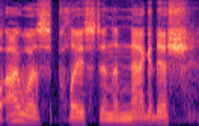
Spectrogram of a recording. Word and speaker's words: Natchitoches: was placed in the naga dish that's how you say it not nachitosis it's negadish i learned this from an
